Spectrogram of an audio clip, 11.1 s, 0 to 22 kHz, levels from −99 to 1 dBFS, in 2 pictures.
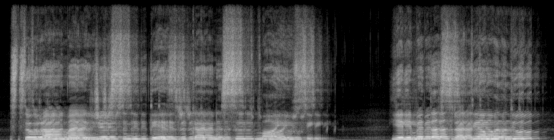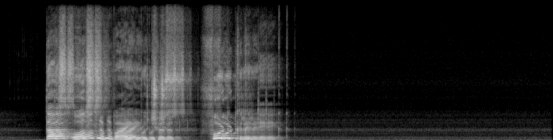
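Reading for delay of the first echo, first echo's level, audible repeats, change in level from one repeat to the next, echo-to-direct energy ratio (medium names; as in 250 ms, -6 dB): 79 ms, -3.5 dB, 2, -16.0 dB, -3.5 dB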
